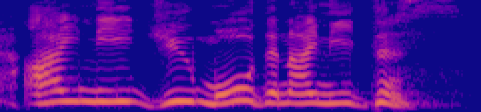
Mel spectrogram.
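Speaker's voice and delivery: high, loud, emphatic plea; acted fervent confession; fervent declaration. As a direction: declare it with urgent devotion. Voices the woman's offering plea.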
